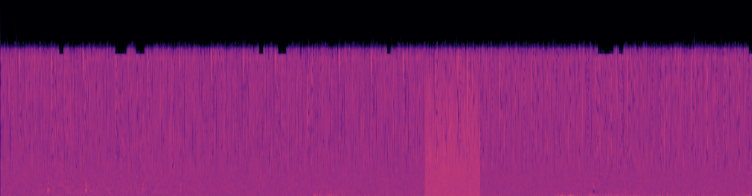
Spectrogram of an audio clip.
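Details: Steady even mains-style hum with a fine buzz, never changing, in ShadowPlay-recorded audio; constant electrical buzz of unknown source, owner asking how to fix it.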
